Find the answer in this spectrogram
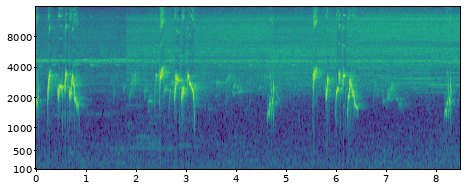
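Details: Caged red-whiskered bulbul song from Thailand, used to get other bulbuls excited: short clusters of bright, bubbling whistled notes with downward slurs, repeated at intervals of about two seconds, a faint steady high tone in the background.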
